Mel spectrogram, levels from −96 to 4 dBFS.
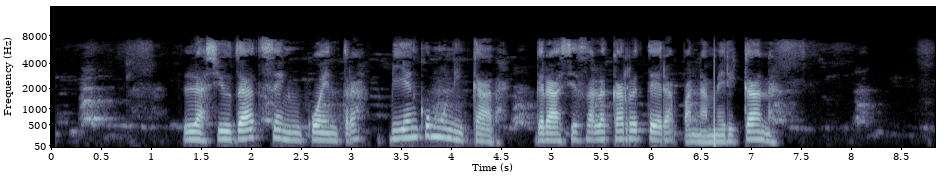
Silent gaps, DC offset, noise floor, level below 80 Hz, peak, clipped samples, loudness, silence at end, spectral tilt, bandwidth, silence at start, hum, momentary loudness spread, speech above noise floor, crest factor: none; under 0.1%; -63 dBFS; -56 dBFS; -4 dBFS; under 0.1%; -24 LUFS; 0.7 s; -4.5 dB/octave; 8 kHz; 0.2 s; none; 14 LU; 39 dB; 22 dB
